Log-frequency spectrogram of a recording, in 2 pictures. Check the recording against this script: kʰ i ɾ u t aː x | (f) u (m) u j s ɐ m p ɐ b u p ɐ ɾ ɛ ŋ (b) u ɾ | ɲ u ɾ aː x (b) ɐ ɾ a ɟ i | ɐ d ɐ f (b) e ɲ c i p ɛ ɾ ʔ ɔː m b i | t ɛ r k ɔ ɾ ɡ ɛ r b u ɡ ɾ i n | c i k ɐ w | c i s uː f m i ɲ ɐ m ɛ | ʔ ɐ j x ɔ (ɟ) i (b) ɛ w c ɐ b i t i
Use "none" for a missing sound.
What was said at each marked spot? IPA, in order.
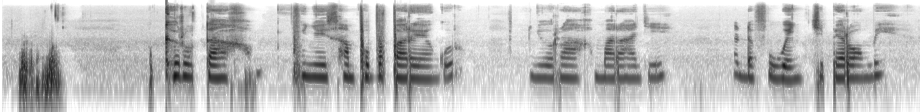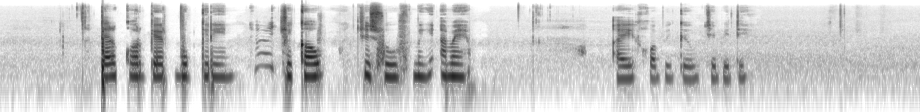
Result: f, ɲ, ɡ, m, w, b, ɡ

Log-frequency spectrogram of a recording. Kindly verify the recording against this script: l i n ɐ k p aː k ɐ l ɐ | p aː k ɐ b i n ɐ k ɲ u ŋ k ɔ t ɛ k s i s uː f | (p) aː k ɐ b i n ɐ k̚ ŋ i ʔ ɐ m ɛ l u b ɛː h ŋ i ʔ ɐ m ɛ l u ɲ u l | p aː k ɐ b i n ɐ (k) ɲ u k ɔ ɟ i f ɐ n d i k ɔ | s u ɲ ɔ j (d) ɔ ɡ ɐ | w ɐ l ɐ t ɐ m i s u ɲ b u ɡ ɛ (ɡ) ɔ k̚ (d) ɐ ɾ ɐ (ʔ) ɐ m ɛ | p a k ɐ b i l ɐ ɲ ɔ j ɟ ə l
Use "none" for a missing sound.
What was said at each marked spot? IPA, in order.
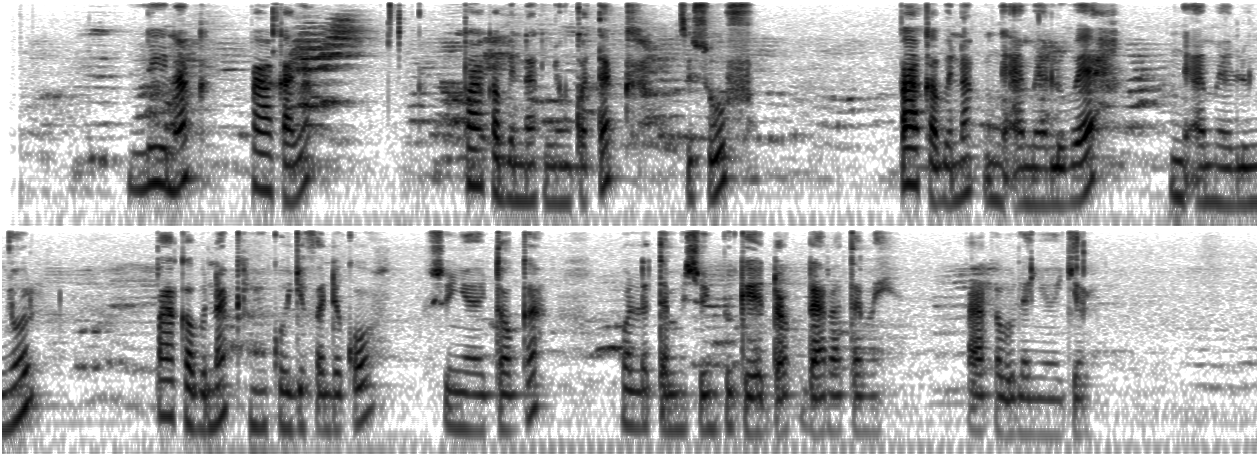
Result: p, k, t, d, d, t

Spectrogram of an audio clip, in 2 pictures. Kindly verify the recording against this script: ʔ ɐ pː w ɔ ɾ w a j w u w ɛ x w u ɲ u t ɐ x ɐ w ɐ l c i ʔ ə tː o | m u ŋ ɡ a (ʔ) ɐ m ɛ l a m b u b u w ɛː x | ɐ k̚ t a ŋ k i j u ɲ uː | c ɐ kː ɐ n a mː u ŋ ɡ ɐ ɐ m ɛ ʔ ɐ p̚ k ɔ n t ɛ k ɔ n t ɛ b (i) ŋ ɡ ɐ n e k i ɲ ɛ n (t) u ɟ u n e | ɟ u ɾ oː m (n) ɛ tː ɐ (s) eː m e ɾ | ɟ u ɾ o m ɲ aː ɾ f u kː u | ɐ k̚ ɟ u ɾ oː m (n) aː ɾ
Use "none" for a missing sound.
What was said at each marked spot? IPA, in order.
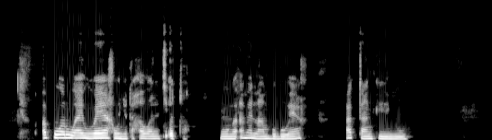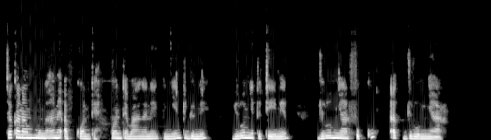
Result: ʔ, a, t, ɲ, t, ɲ

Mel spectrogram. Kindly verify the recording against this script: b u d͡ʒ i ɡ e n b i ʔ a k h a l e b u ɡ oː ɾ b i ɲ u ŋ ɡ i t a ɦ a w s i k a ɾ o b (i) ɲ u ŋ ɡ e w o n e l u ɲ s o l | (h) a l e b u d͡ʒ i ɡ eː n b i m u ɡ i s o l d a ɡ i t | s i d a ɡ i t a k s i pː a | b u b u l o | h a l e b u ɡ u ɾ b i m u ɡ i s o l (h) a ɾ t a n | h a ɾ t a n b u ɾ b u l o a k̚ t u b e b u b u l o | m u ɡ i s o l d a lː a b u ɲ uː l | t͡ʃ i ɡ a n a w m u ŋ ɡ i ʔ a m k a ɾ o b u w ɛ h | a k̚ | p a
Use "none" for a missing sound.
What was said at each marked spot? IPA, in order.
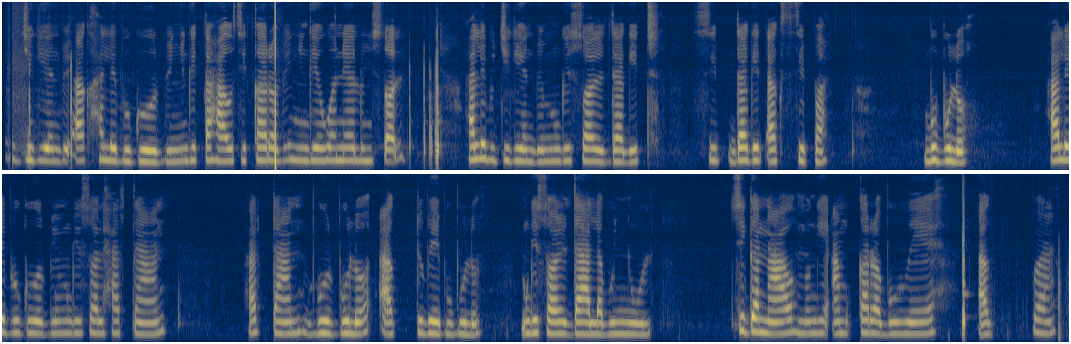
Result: i, h, h

